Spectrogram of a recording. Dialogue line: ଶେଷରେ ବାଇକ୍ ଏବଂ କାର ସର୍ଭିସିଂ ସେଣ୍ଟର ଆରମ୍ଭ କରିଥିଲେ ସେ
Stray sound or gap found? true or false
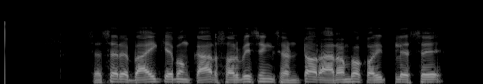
true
